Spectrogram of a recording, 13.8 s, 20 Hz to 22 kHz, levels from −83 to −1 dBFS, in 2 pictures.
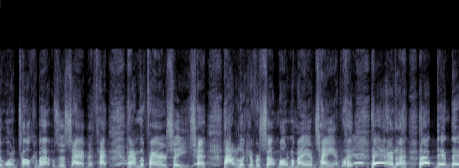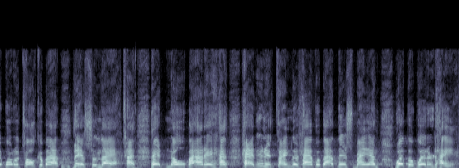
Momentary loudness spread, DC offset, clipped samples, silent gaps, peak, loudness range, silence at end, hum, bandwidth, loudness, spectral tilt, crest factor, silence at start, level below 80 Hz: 4 LU; under 0.1%; under 0.1%; none; 0 dBFS; 2 LU; 0 s; none; 16 kHz; -20 LUFS; -1.5 dB/octave; 20 dB; 0 s; -74 dBFS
